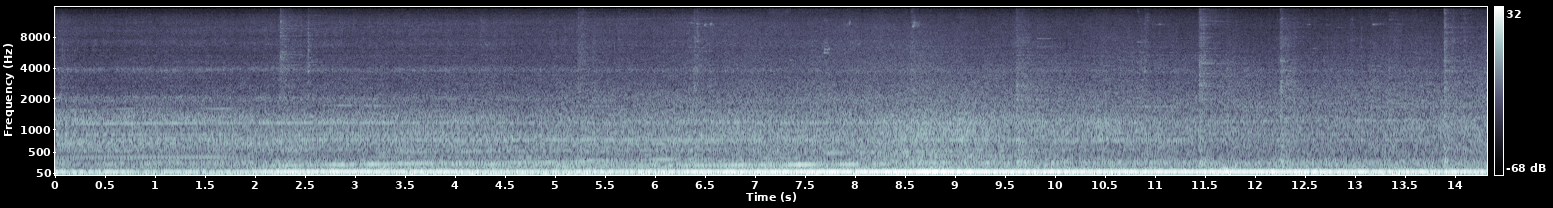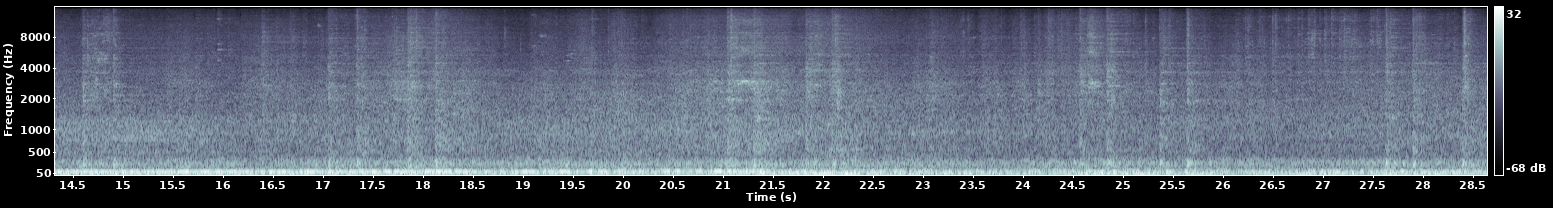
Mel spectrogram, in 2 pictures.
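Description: Freight train's diesel locomotive running under power, its engine note rising over the first several seconds. The train's wagons then roll past with wheels clattering over the rails and a brief squeal.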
